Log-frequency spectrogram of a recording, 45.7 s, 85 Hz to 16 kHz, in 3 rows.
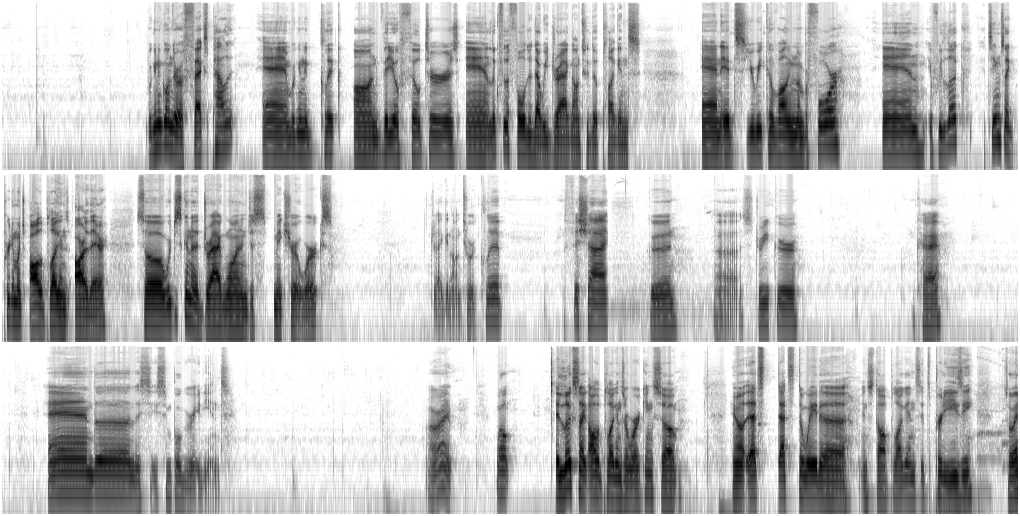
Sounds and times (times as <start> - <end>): Inside, small room: 0.0 - 45.7
Speech: 2.2 - 9.6, 10.5 - 12.6, 13.2 - 20.3, 21.6 - 22.8, 23.7 - 27.3, 28.9 - 29.4, 31.2 - 34.0, 36.8 - 37.3, 37.9 - 38.1, 38.7 - 40.8, 41.4 - 45.7.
